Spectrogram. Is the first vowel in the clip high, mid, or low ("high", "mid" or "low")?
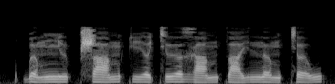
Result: mid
